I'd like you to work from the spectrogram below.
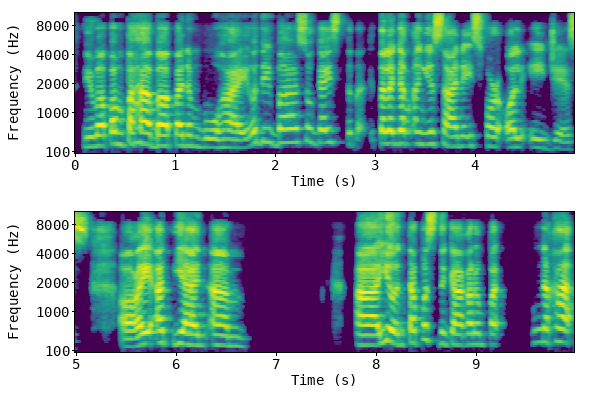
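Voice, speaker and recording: Filipino woman speaker, higher register, chatty and motivational, keeps checking in with her audience. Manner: chatty, mixes English and Tagalog, asks the audience. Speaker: network marketing speaker. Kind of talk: motivational talk to an online audience.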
